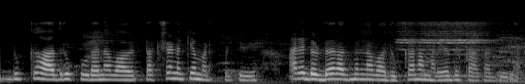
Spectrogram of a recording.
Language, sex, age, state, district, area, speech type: Kannada, female, 18-30, Karnataka, Bangalore Rural, urban, spontaneous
